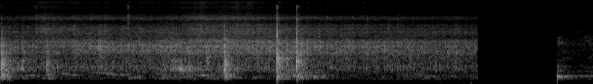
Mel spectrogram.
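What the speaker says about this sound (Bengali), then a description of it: "এবার আমি জল দিয়ে দেবো" Water pours into a pan of spice mixture frying in oil, and a steady loud sizzle and bubbling fill the kitchen before cutting to silence and then resuming briefly.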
